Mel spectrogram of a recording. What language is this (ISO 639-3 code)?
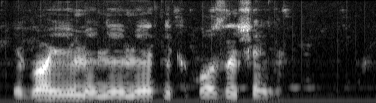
rus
